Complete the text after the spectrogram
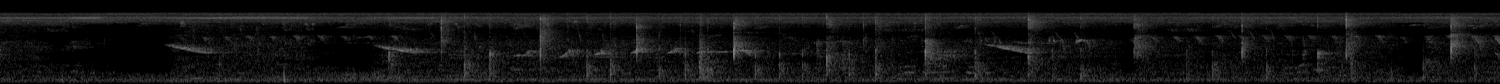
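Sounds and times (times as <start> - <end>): birds chirping: 0.0 - 15.0
high-pitched hiss: 0.0 - 15.0.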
